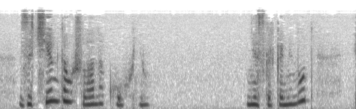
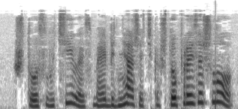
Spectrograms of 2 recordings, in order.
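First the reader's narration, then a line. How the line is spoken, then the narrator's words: Alarmed, surprised exclamation. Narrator (Russian): воскликнул он с тревогой и удивлением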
